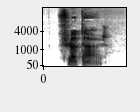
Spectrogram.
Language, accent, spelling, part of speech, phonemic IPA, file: French, France, flottage, noun, /flɔ.taʒ/, LL-Q150 (fra)-flottage.wav
- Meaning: floating (especially as a means of transporting logs)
